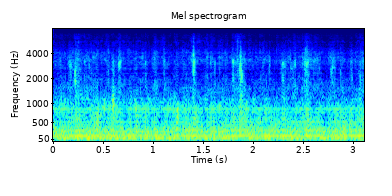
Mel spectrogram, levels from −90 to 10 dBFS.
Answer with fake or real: fake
